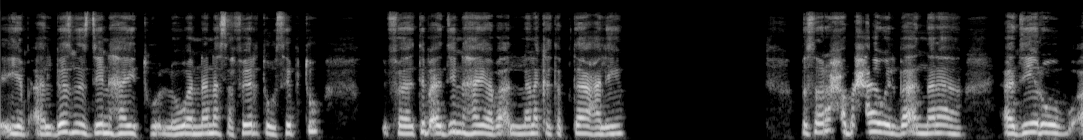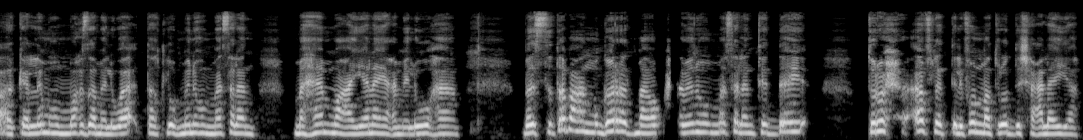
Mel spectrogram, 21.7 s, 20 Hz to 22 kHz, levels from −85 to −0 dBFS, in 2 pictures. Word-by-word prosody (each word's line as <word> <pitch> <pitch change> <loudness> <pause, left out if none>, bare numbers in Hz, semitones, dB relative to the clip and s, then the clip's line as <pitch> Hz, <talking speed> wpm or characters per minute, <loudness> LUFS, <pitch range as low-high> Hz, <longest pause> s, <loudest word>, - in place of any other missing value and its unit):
يبقى 210 - -1
الbusiness 240 +3 +2
دي 230 +6 +1
نهايته، 220 -1 0
اللي 195 -2 -3
هو 215 +2 +2
إن 205 0 0
أنا 225 +1 +2
سافرت 220 +3 -1
وسِبته، 225 +7 -2 0.7
فتبقى 215 +1 +1
دي 215 +5 -3
النهاية 230 -3 +2
بقى 220 +3 -2
اللي 210 0 -2
أنا 220 - +1
كتبتها 220 +1 -3
عليه. 205 +1 0 1.8
بصراحة، 250 +3 0
باحاول 245 0 +3
بقى 225 +2 +1
إن 220 0 0
أنا 220 -3 -1 0.4
أديره 235 +4 +2
وأكلمهم 220 0 0
معظم 225 -1 0
الوقت، 205 +3 0
أطلب 215 0 -1
منهم 225 0 +1
مثلًا 220 -1 0 0.4
مهام 220 +3 +1
معيّنة 215 0 +1
يعملوها، 205 0 -1 0.6
بس 230 +2 +3
طبعًا 300 +2 +1
مجرد 260 -1 +2
ما 225 -1 +2
واحدة 230 +1 -3
منهم 245 0 -1
مثلًا 245 -3 -2
تتضايق 255 +4 -1 0.6
تروح 280 +5 +3
قافلة 285 -2 +2
التليفون 230 +4 0
ما 225 - +3
تردش 220 -1 +1
عليَّ، 205 +1 0
220 Hz, 130 wpm, -19 LUFS, 210-240 Hz, 1.8 s, باحاول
